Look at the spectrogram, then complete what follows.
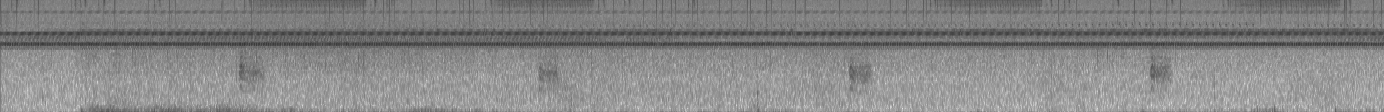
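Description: Steady, unbroken chorus of crickets, with a short call repeating about every four seconds over it. A low rumble sounds in the first few seconds.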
